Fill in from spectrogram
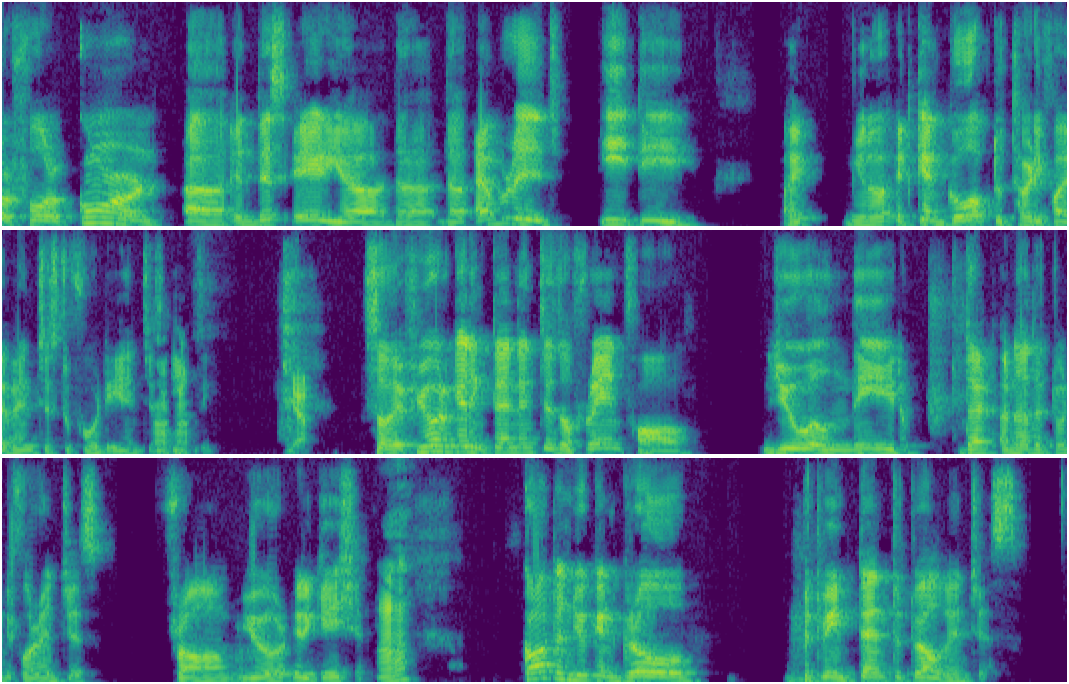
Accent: Punjab, India; English is a second language; moved away as an adult; now in United States; So I grew up in India, in a state called Punjab, and it's also called the breadbasket of India

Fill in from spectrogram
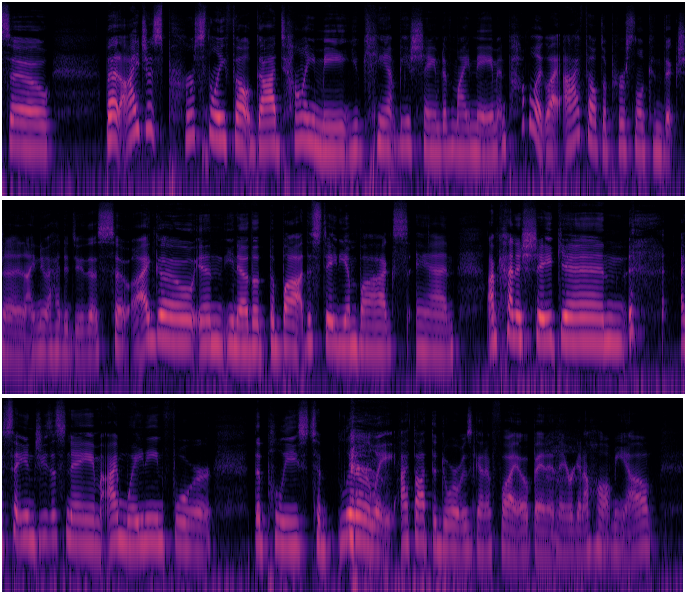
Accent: Texas, United States; Now, I grew up in Texas where, you know, football and prayer went together.

